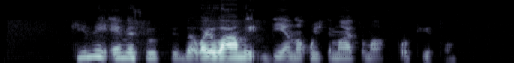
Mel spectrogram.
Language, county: Lithuanian, Kaunas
